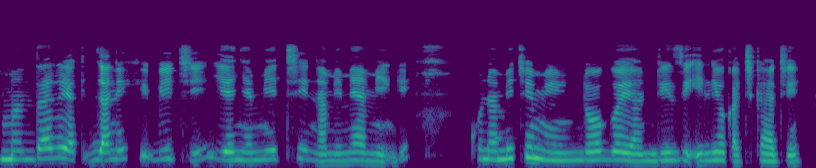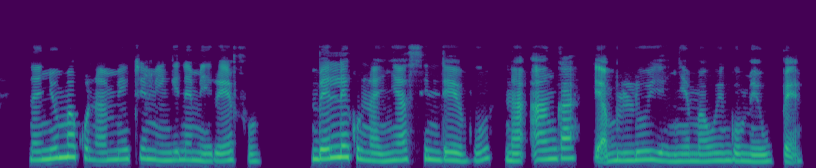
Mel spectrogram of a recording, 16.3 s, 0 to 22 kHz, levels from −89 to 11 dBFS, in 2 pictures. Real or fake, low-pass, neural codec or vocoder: real; 7.2 kHz; none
